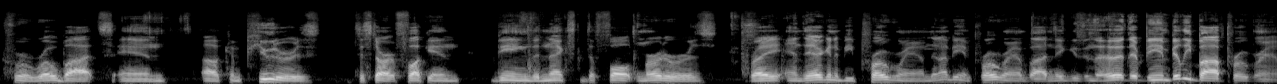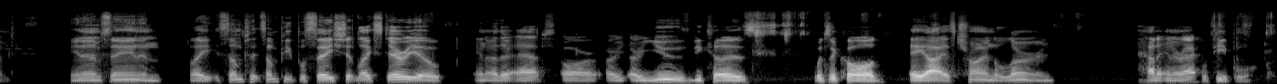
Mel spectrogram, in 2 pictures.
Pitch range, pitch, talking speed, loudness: 90-105 Hz, 95 Hz, 160 wpm, -21 LUFS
